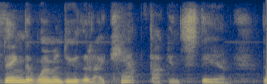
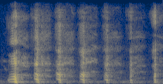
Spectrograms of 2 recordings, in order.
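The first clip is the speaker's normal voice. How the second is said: high breathy laugh; 7 dB quieter than usual. Real, not acted. Laughs at his own joke.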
